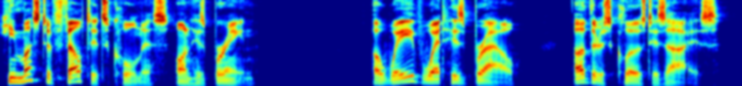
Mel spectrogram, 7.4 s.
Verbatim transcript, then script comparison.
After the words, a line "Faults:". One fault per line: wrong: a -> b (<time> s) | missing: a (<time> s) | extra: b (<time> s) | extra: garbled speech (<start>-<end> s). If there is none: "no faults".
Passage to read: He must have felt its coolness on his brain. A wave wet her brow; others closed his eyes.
He must have felt its coolness on his brain. A wave wet his brow; others closed his eyes.
Faults:
wrong: her -> his (4.4 s)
